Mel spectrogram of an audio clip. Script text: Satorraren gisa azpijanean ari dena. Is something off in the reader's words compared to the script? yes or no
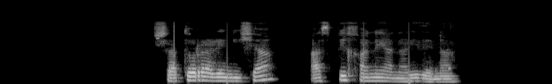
no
